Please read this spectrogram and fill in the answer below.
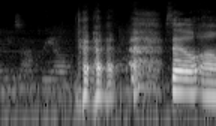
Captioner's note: laughs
